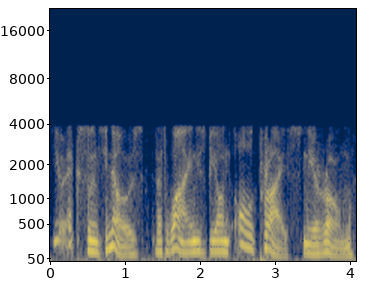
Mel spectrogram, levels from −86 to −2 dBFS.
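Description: From start to finish the speech carries the signature of the RealAudio 14.4 codec, whose heavy damage fits a very low bitrate around 8 kbit/s. Nothing above 3.8 kHz survives, so the audio sounds muffled and boxy, with a gargly texture throughout.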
